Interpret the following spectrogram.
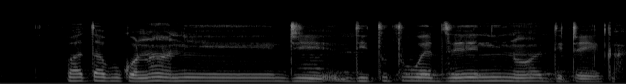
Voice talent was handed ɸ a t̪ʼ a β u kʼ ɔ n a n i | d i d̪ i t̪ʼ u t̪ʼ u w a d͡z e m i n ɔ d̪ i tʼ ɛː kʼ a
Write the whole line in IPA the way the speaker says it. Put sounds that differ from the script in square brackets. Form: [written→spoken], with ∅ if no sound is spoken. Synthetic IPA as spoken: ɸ a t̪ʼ a β u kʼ ɔ n a n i | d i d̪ i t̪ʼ u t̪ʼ u w [a→ɛ] d͡z e [m→n] i n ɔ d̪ i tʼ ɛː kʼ a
